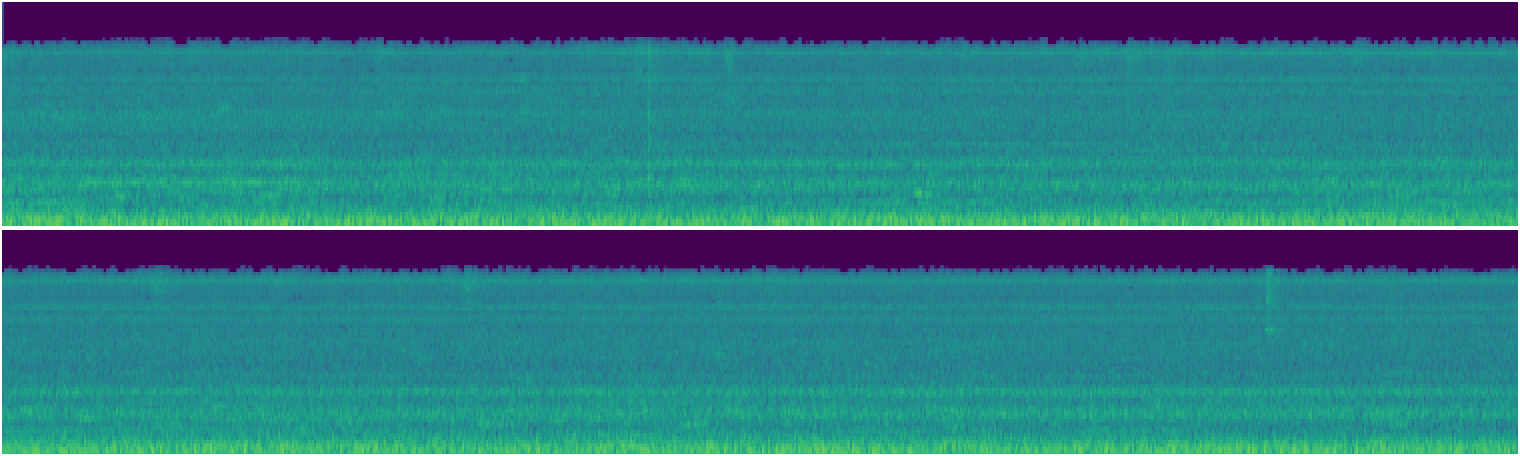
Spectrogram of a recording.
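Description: Steady roar of a gas-fired glory hole as glass on a blowpipe is reheated in its opening, a deep, even rush that does not change.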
